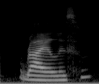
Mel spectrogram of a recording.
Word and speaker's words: Raelism: Raelism. We looked up how to pronounce it, and there were multiple ways to pronounce it, so we're going to stick with Raelism.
